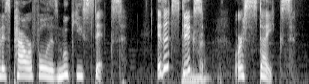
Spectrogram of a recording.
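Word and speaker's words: Styx: G4 form isn't cool sticks like the river okay okay like the river sticks I also used to pronounce it as stes so okay I pronounce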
